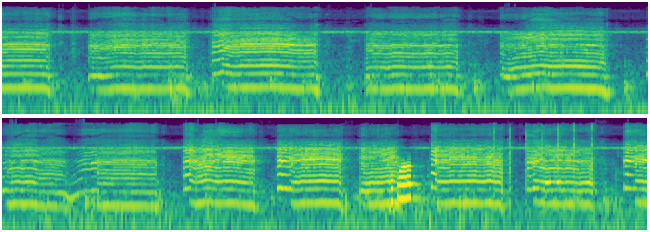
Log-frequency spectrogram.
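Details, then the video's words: Pet otter excited over salmon at feeding time, giving a series of drawn-out, whining harmonic squeals, each about a second long with short gaps, some wavering and rising at the end; a steady high electronic tone runs underneath. "Otter Excited about Salmon Cheat Day - Otter's Unique Way of Eating - Otters Making Strange Noises"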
